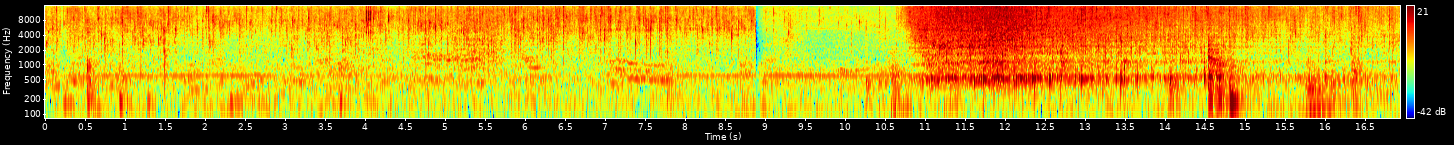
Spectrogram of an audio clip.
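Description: Chillies fry in hot oil for sarson saag, a steady sizzle that swells sharply partway through into a loud, dense hiss, with clinks and scrapes of utensils over it.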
